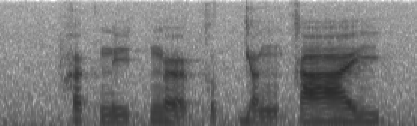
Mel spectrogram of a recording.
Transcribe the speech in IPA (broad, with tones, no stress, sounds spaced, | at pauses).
pʰ ɐ˧ k̚ n̪ iː˨˥ k̚ ŋ œː˨˩ k ʊ˨˥ k̚ j ɐ˨ ŋ k aː˥ j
